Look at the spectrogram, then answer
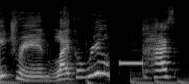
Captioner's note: beep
